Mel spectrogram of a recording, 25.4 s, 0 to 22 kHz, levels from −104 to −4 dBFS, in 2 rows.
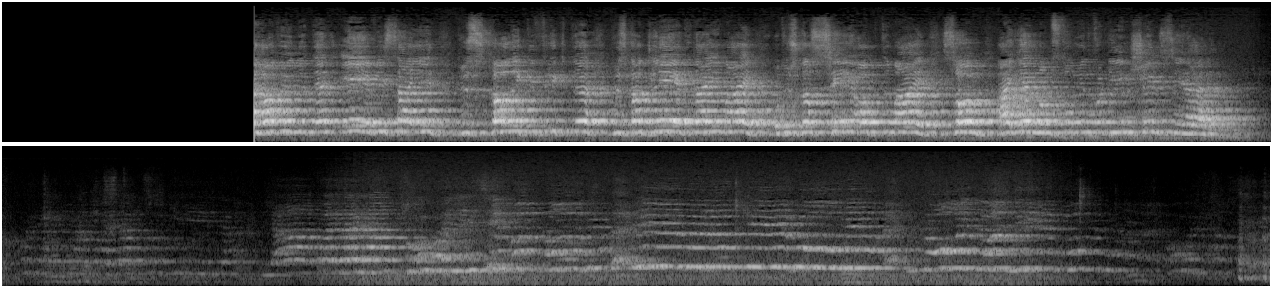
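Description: An audio dropout to silence runs from the very start to 2.52 s: the clip opens in complete silence, with no room tone, before the sound cuts in mid-flow, most likely because the input was lost and the recorder kept writing silence. Zipper noise follows from 22.94 to 23.78 s, where a fade of roughly 15 dB is applied in 2 dB steps, about ten per second, with no smoothing, so each jump leaves a small click and a ticking rides on the sound.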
